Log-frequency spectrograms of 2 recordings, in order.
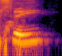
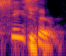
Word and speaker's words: sisu: It's not Susie. It's Sisu.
